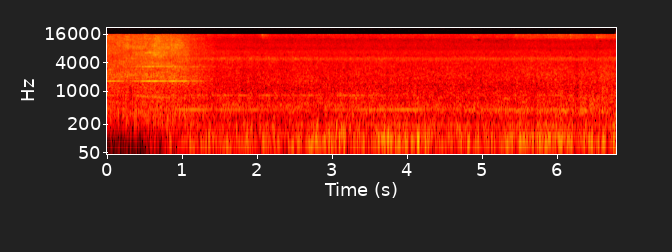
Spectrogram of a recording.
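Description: Distant commuter train approaching on the line: a low, unsteady rumble with a faint steady hum, mixed with wind buffeting the microphone. A faint high tone fades out about a second in.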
